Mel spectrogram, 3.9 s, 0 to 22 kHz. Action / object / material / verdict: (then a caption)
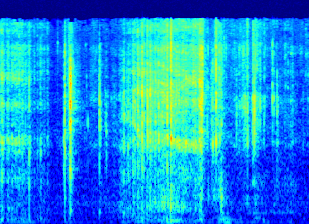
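scrape / bar of soap scraped with a metal blade / soap / none. A metal box-cutter blade scrapes a solid, dry, oval orange Palmolive soap bar held in the hand, shaving off crumbly flakes. Irregular dry scrapes and crisp crunchy crackles sit mostly in the bright high range, with a brief rasping tone around 1.7 kHz. Each stroke stops short with almost no ring.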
